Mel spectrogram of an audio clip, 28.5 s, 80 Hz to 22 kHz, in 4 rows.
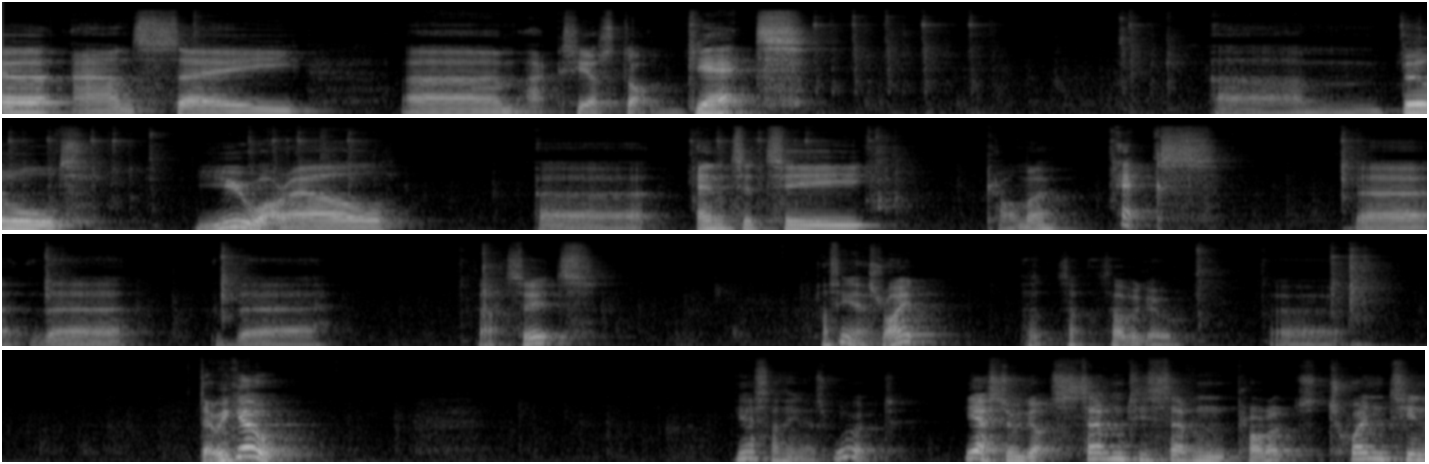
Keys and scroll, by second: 0.6 typing, 3.3 typing, 6.7-9.0 typing, 10.4-12.5 typing, 14.3-15.2 typing.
